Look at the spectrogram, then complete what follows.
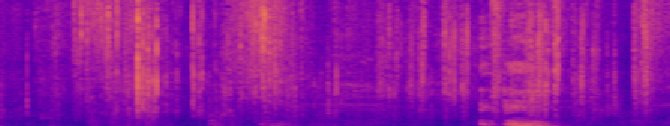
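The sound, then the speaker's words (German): Paper rustles and crinkles as the pages of a Bible are flipped back and forth, several soft swishes building to a louder, crisper turn near the end, otherwise quiet. “Und jetzt müssen wir ein bisschen in der Bibel hin und her blättern.”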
